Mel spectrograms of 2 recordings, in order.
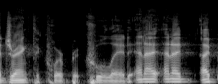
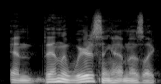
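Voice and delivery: usual speaking voice

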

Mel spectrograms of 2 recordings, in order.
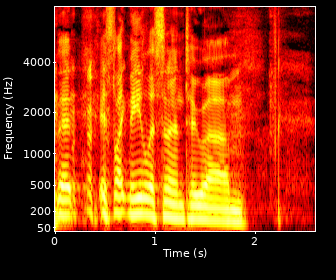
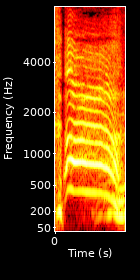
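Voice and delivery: high excited shout of joy; excited yell; 4 dB louder than usual. Retold or imitated. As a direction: yell "Ah!" in delight. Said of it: "and we were all like".

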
